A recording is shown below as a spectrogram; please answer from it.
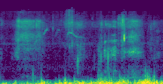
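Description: Low, uneven rumble of wind buffeting the camera microphone, with scattered footstep knocks on dirt ground as the camera carrier walks.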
